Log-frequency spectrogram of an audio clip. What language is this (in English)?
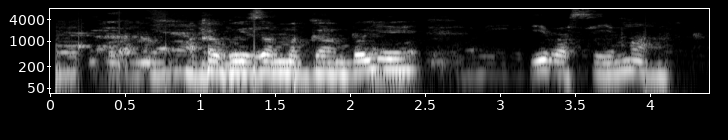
Kinyarwanda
